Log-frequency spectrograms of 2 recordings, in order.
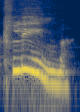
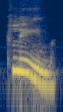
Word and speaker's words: Kleem: Number two, to attract friends, you want to use the mantra Kleem. Kleem. It is spelled K-L-E-E-M.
